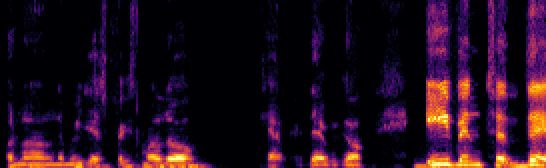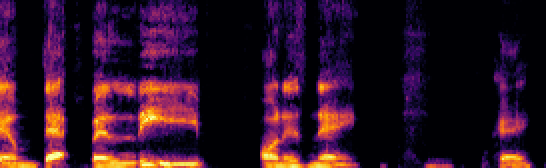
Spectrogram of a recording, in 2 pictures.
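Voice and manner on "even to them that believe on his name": slow, drawn-out scripture line; preaching. Acted. Preacher pressing the verse on his online church, slow. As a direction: lean on each word of the verse.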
